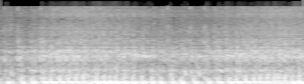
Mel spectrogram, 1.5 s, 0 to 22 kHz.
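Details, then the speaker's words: TVS Raider after its second service, engine running after 30 km where the ticking used to start by 10 km: deep, even engine pulse with no ticking; tappet clearance at the piston was adjusted, engine now normal. "अभी जो टिक टिक की आवाज आ रही थी ठीक है वो अब नहीं आ रही है। 10 कि.मी. ही चलने के बाद भाई बहुत ज्यादा आवाज आने लगता था टिक टिक की। लेकिन 30 कि.मी. हो चुके हैं। अभी कोई आवाज नहीं आई। इसका मतलब सही हो चुका है।"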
